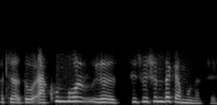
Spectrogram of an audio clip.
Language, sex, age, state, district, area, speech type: Bengali, female, 18-30, West Bengal, Malda, rural, conversation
